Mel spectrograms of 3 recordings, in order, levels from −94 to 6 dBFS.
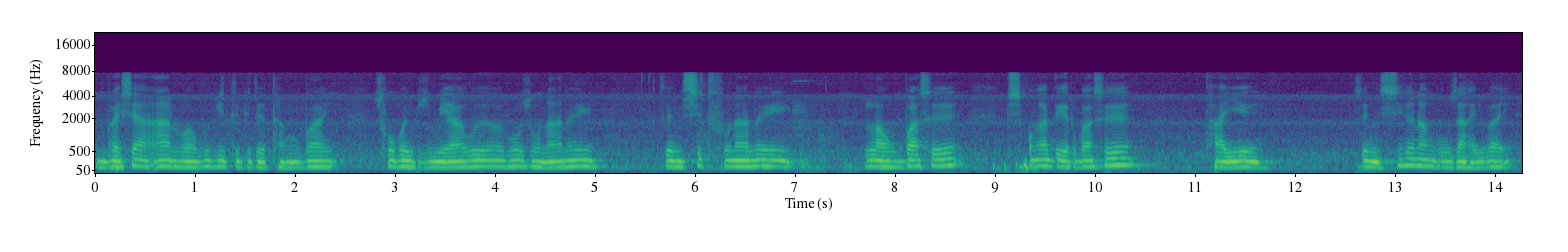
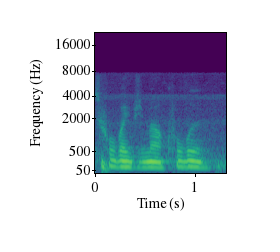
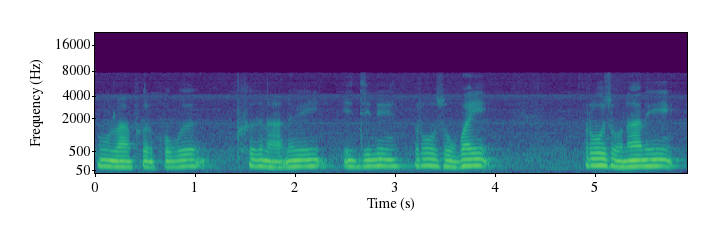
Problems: constant background noise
